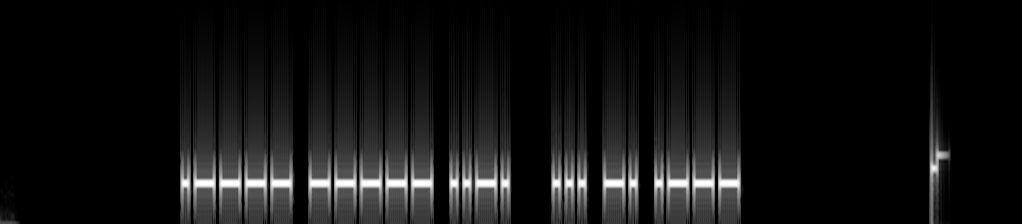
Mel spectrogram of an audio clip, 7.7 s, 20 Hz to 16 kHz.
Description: Morse code, heard as a keyed tone, about 25 wpm, 700 Hz. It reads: 10F SNJ
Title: Field Day Exchanges Encore - 25wpm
